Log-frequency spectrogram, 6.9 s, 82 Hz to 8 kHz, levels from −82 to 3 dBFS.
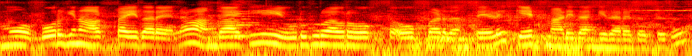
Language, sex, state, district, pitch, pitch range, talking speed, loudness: Kannada, female, Karnataka, Raichur, 195 Hz, 180-205 Hz, 80 wpm, -14 LUFS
